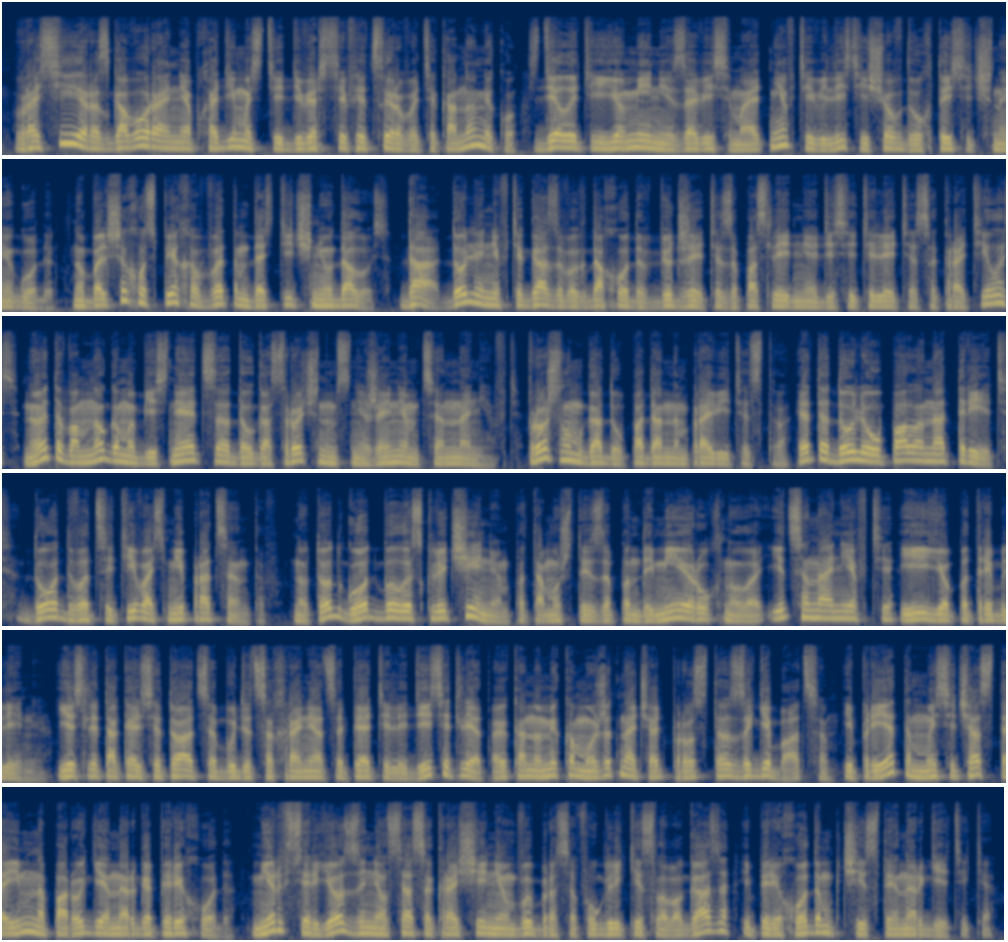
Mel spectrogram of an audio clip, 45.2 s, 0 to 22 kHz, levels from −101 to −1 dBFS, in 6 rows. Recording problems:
none

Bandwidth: 15 kHz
